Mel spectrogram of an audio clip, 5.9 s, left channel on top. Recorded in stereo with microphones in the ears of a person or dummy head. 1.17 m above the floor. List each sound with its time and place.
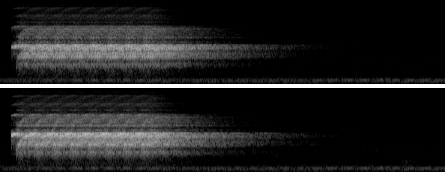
0.1 s an alarm: 40° right (ahead or behind), 4 m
